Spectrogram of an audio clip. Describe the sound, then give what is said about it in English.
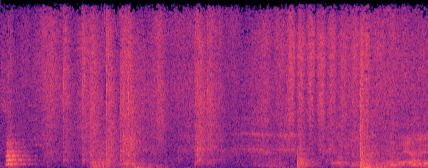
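A dog barks once, then a second, quieter bark follows a few seconds later. Both sound muffled against a noisy, echoing background with faint murmuring. “but is this a dog bark, followed by another quieter dog bark a few seconds later?”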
